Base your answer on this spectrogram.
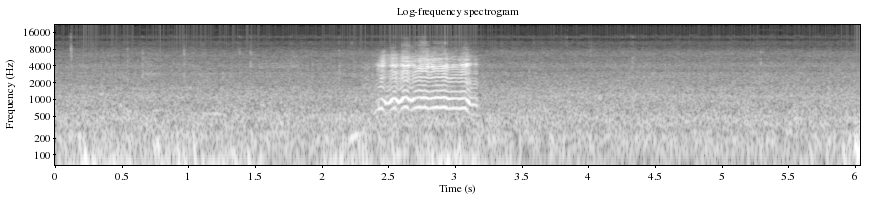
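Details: Goats of a village returning home, one giving a loud trembling bleat of under a second with a strong vibrato, set against constant low-pitched background rumble.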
